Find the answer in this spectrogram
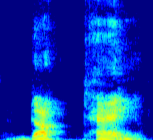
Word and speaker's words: D'k Tahg: time you have wait that's how you pronounce that duck tang these weird made-up languages there's not even an N in the word just because it's made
